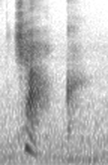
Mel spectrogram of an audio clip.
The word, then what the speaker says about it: chalk: For example, if you remember, CHALK is pronounced as chak.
